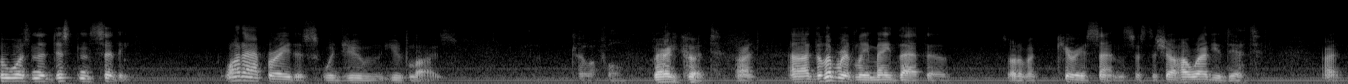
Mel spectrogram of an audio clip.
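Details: Adult male clinician speaking, with a brief one-word reply; normal speech.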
